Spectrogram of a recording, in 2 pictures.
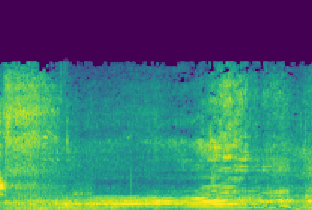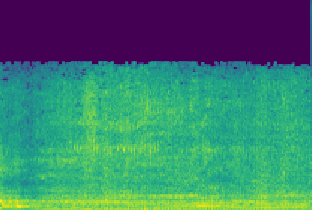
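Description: Motorcycle engine accelerating hard, its pitch rising steadily for about four seconds, then dropping suddenly at a gear change and running on steadily, with road and traffic noise.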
